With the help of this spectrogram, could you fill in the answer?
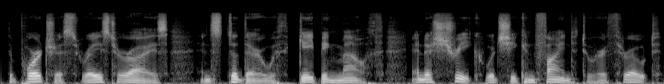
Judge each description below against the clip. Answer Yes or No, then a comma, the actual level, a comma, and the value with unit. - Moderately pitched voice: No, very low, 95 Hz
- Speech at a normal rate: Yes, average, 180 wpm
